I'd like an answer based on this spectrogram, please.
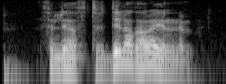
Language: Kabyle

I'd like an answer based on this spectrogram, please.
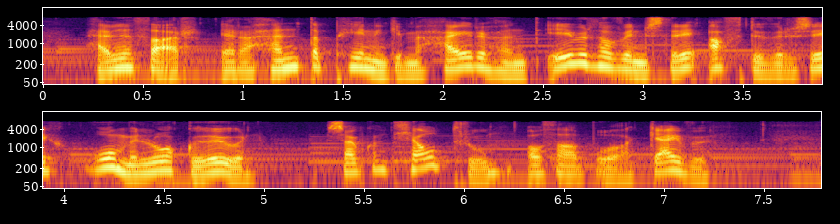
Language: Icelandic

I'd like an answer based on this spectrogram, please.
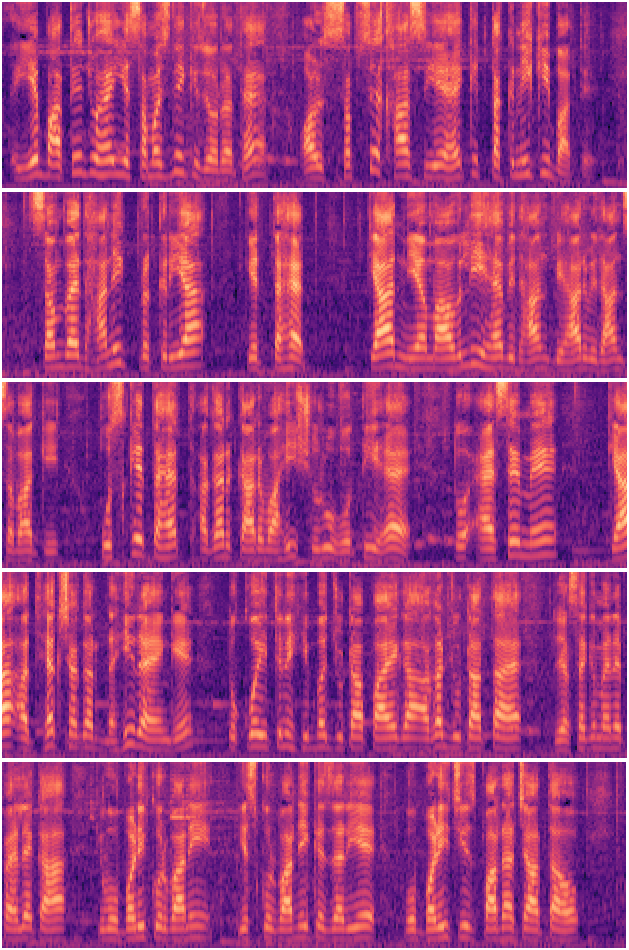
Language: Hindi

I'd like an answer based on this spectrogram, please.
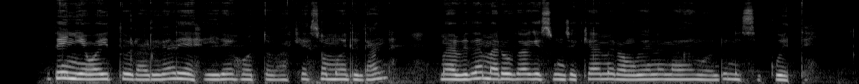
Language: Kikuyu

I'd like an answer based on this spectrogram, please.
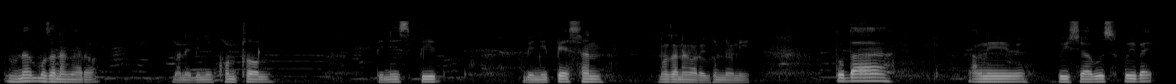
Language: Bodo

